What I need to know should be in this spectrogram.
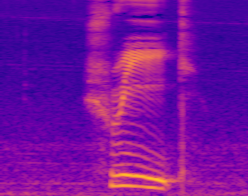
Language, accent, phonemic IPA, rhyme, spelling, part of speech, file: English, US, /ʃɹiːk/, -iːk, shriek, noun / verb, En-us-shriek.ogg
- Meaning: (noun) 1. A sharp, shrill outcry or scream; a shrill wild cry caused by sudden or extreme terror, pain, or the like 2. An exclamation mark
